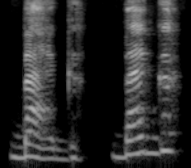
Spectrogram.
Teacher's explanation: obsahuje to vlastně takovou tu širokou hlásku e, kterou my u nás doma nemáme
